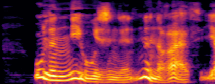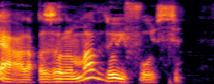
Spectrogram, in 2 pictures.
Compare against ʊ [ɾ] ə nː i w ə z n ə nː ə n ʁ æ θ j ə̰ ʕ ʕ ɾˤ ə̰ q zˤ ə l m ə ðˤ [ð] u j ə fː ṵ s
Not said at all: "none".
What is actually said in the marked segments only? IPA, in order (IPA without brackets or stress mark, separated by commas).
l, ð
